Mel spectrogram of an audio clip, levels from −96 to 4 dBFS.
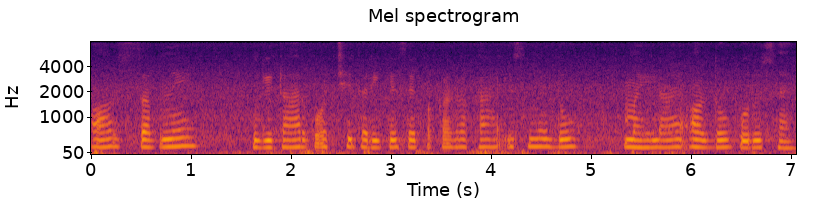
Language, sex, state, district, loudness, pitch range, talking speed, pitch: Hindi, female, Uttar Pradesh, Varanasi, -26 LUFS, 190-200 Hz, 155 wpm, 195 Hz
